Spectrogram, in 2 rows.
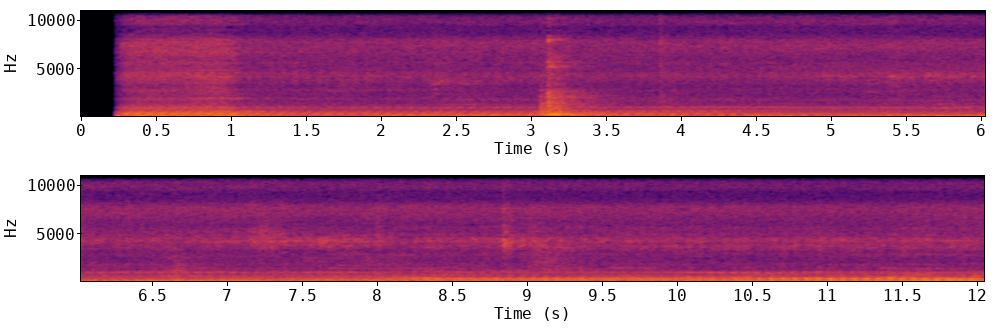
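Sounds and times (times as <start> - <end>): steady mechanical hum: 0.2 - 12.0
short clunk: 3.0 - 3.5.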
